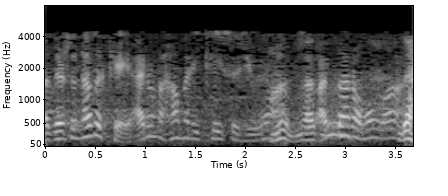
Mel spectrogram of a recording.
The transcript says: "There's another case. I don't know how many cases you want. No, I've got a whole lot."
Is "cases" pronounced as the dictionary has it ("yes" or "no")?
yes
